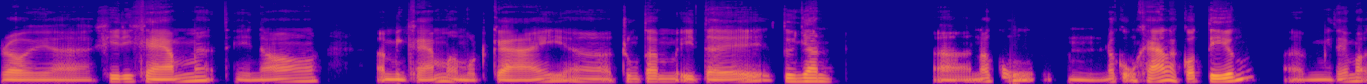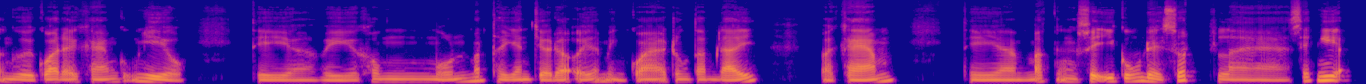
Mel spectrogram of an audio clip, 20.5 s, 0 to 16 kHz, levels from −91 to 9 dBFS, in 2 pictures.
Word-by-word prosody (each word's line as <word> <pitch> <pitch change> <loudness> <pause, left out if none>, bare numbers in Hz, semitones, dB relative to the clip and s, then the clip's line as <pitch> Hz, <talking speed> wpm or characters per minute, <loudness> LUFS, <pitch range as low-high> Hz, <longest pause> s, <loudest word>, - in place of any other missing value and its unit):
Rồi, 100 -1 +1
à, 95 -1 -4
khi 130 - 0
đi 130 +1 0
khám 120 +2 +2
á 175 +2 +1 0.2
thì 95 -2 -5
nó, 125 +10 -2 0.4
ờ, - - -3
mình 220 -1 +3
khám 130 - -1
ở - - -1
một 95 -1 -4
cái, 95 -5 +1
ờ, 120 +7 -4
trung 125 -2 -5
tâm 125 -1 0
y 120 - 0
tế 105 - +1
tư 140 - +4
nhân. 140 -1 +4 0.8
Ờ, - - -2
nó 130 - 0
cũng, 165 +7 -1 0.3
ừm, 195 -3 -4
nó - - -2
cũng - - -1
khá 165 +1 +4
là 185 - +4
có 125 - +1
tiếng, 150 - +7 0.2
ờ, 210 -1 -8
mình 205 +1 -4
thấy - - -3
mọi 150 +2 -2
người 105 -4 +1
qua 115 +3 +3
đấy 110 - +1
khám 110 +1 -3
cũng 125 - -5
nhiều. 110 -9 +3 0.5
Thì, 100 -1 0
à, 95 0 -4
vì 95 0 -2
không 115 +1 -4
muốn 110 +5 -1
mất 165 - +1
thời 105 -3 -1
gian 105 +1 0
chờ 100 -2 +1
đợi 100 +1 +1
á, - - -4
mình 205 -3 -3
qua - - +1
trung 115 -1 -4
tâm 110 0 -3
đấy 105 - +4 0.5
và - - -1
khám 105 - +4 0.6
thì, 100 -1 +1
à, 100 0 +1
bác 100 - -1
cũng 120 - -4
sĩ 140 - +4
cũng 145 +3 +1
đề 135 -5 +4
xuất 175 - +3 0.2
là 100 -4 -2
xét 160 +3 -3
nghiệm 185 +2 +6
115 Hz, 205 wpm, -24 LUFS, 100-145 Hz, 0.8 s, tiếng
